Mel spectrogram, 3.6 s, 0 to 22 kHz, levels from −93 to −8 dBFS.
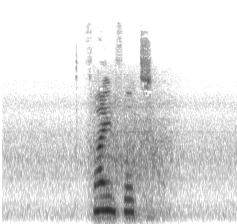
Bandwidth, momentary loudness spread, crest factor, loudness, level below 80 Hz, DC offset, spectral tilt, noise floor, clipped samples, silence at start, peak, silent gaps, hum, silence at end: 13 kHz; 22 LU; 22 dB; -29 LUFS; -76 dBFS; under 0.1%; -4 dB/octave; -63 dBFS; under 0.1%; 1.35 s; -12 dBFS; none; none; 1.1 s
